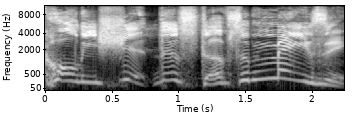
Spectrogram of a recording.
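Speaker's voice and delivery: put-on pushy, sleazy used car salesman voice, drawn out. Acting out a douchier sales pitch after being asked: put-on douchey used car salesman. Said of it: "more used car salesman".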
